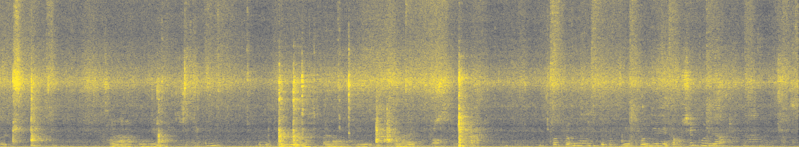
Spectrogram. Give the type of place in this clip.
restaurant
